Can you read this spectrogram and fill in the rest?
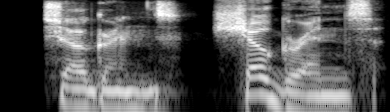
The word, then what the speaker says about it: Sjögren's: Sjögren's, how do you say that word? – Sjögren's syndrome.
